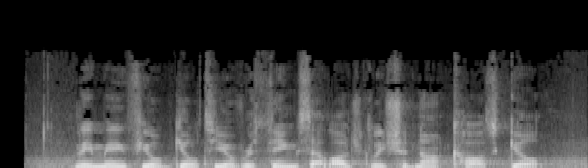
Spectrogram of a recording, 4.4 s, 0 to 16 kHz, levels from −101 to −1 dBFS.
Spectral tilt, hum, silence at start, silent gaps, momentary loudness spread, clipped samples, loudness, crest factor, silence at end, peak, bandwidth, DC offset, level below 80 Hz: -6.5 dB/octave; none; 0.25 s; none; 6 LU; under 0.1%; -21 LUFS; 16 dB; 0 s; -4 dBFS; 11 kHz; under 0.1%; -50 dBFS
